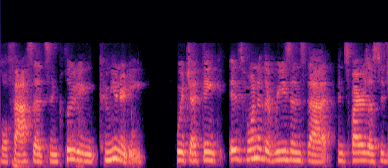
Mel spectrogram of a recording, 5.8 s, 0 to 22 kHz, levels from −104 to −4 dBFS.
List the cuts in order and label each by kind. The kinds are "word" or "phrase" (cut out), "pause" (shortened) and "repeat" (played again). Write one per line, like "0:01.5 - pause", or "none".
none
